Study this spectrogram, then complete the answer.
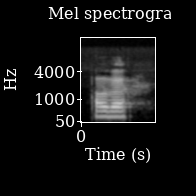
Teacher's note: H is weakly pronounced at the beginnings of words. Not as aspirated as h, but a little bit of a something. It's not silent.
